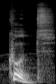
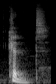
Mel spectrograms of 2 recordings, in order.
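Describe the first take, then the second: First: The vowel is full and clearly pronounced. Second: The vowel is reduced and weakly pronounced. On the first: "A strong form" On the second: "for weak form"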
